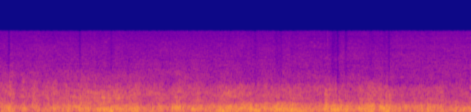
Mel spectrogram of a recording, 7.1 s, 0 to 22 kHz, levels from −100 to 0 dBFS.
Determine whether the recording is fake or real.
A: fake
